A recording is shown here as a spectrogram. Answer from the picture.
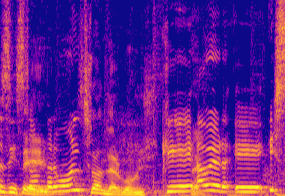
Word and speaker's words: Sonderwunsch: justamente es alemán, pero más o menos se pronuncia así, sí, Sonderwunsch.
